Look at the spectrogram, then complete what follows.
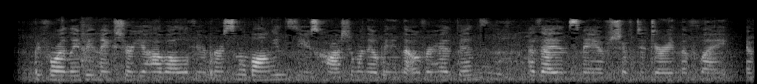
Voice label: Stewardess After Landing, Stewardess makes announcements after airliner lands.; Airplanes; Vehicles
